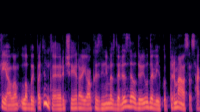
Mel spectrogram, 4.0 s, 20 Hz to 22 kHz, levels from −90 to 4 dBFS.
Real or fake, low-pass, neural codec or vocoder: fake; 7.2 kHz; codec, 16 kHz, 4 kbps, X-Codec, HuBERT features, trained on general audio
